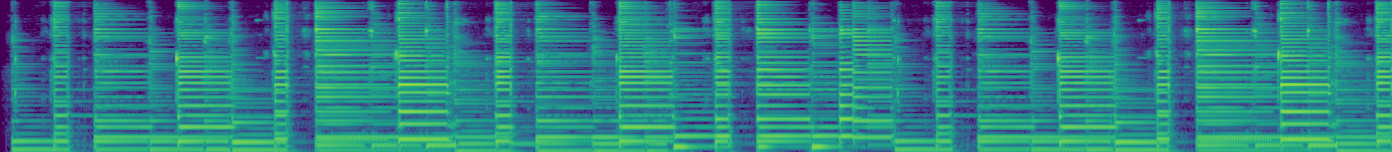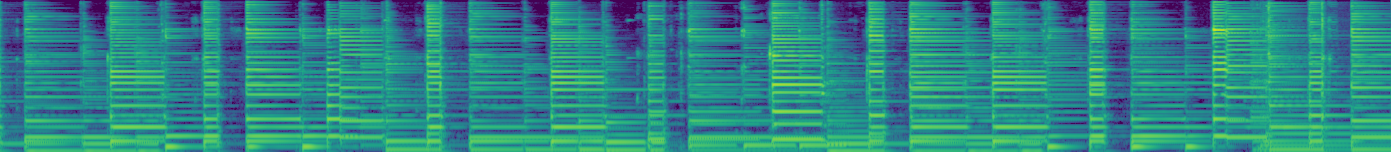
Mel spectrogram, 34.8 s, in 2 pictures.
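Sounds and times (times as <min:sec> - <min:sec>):
acoustic guitar karaoke backing: 0:00.0 - 0:34.7.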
